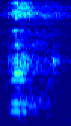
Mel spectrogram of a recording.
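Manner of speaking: "murmur" said very softly, drawn out; savoured word. Shown as a demonstration. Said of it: "I love this word".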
